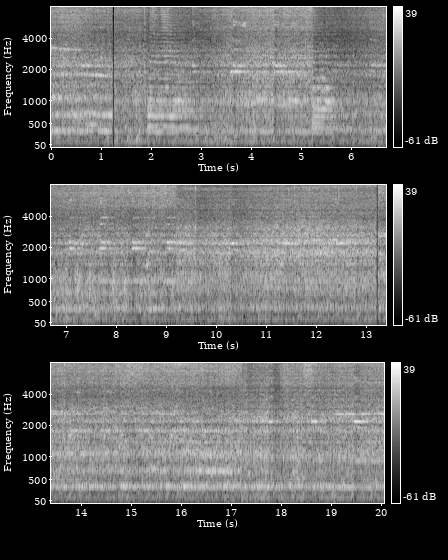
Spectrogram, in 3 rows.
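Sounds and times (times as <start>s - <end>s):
locomotive air horn chords: 0.0s - 1.3s, 1.9s - 3.0s, 4.2s - 5.8s, 13.3s - 17.3s
freight train rumble and clatter: 0.0s - 20.0s.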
